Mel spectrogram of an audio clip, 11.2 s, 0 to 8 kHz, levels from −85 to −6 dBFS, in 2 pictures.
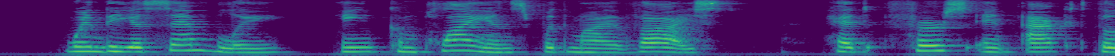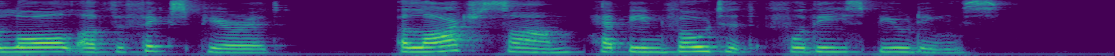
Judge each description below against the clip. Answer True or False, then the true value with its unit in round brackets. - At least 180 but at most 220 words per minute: False (140 wpm)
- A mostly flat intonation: True (2.1 semitones)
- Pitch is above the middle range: True (230 Hz)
